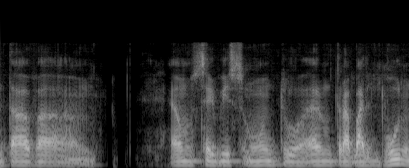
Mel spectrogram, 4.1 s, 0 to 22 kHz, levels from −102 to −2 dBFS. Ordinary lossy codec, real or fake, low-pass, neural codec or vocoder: none; fake; none; codec, 16 kHz, 4.8 kbps, FACodec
